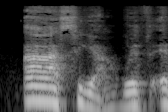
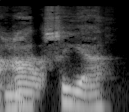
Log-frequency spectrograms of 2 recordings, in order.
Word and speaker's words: Asiya: Asiya. And even those who are particular about Arabic pronunciation, it's with an alif and not an ayn. The name with an ayn has not a good meaning. Asiya, basically.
